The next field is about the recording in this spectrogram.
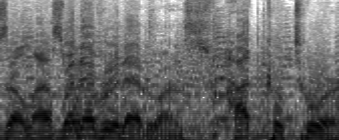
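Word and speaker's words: haute couture: last whatever that was hot Couture hot Couture is that the way you pronounce that yeah it's French we we we doctors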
